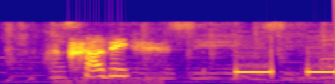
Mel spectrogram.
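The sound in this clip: Telephone busy tone after a dropped call: two loud, steady low beeps in a regular on-off pattern, following a short stretch of speech.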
